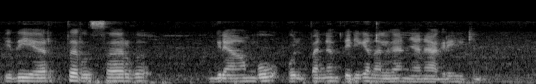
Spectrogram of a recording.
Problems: constant background noise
